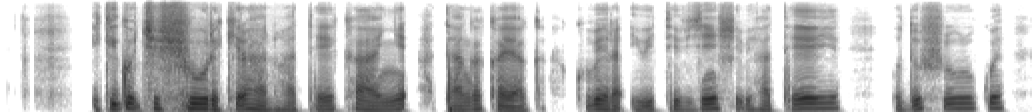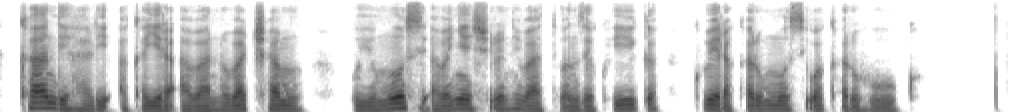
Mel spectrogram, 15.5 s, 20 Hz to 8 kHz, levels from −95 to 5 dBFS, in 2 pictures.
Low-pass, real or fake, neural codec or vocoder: 7.2 kHz; real; none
